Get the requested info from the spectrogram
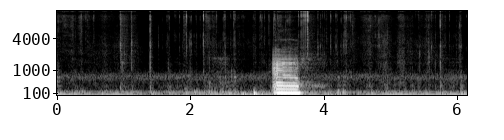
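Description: Hands handling and reposing a plastic action figure with a fabric cape: faint scattered clicks and rustling of the figure's parts and cape. About halfway through there is a short hum from the man.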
